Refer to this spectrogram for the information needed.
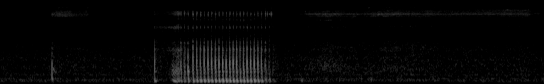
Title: Snoring Pug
